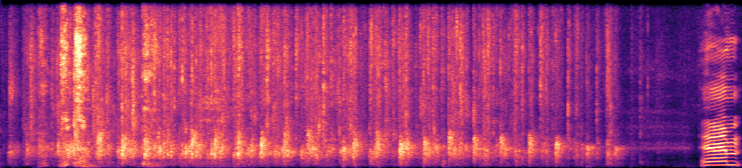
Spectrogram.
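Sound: audience applause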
